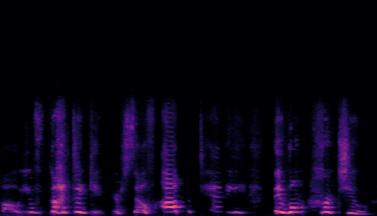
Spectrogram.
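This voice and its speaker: High-voiced, pleading older mother acted by a woman. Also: normal speed. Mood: desperate pleading. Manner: hesitant, repeating words, imploring. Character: frail, pleading, distraught older mother of a criminal. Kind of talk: old-time radio drama acting.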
